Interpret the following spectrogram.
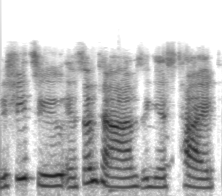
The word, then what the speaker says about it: Shittu: Okay, so my last name is Shitu. It's spelled Shittu. Shitu. And I like to tell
